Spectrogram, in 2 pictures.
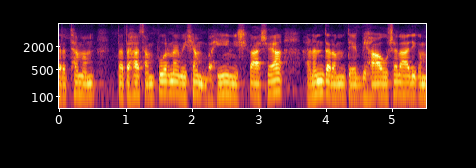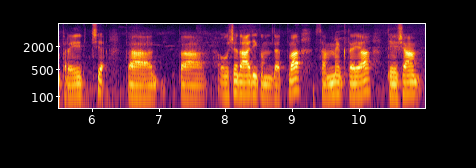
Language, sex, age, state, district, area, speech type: Sanskrit, male, 18-30, Andhra Pradesh, Guntur, rural, spontaneous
